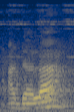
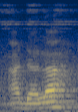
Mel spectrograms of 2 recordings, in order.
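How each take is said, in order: Both takes have the same delivery.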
